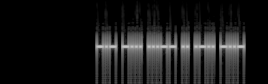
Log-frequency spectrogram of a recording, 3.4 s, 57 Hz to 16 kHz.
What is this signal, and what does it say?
Morse code, heard as a keyed tone, about 44 wpm, 700 Hz. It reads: KB3ILX
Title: USA Call Signs Repeated 3x 45wpm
